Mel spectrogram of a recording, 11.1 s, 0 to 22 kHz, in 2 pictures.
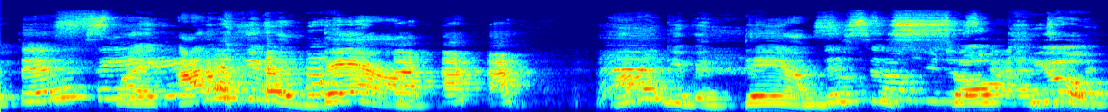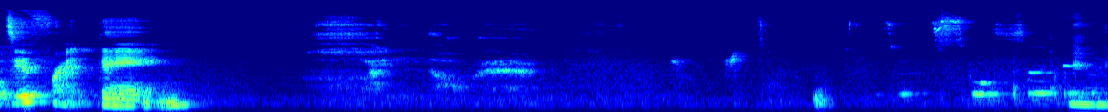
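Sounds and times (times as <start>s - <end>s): faint whispered speech: 10.1s - 11.0s.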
